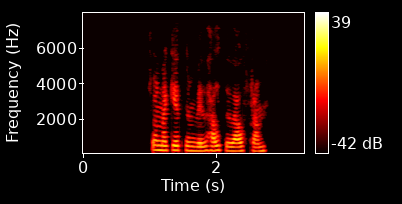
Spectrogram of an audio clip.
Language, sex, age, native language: Icelandic, female, 8, Icelandic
